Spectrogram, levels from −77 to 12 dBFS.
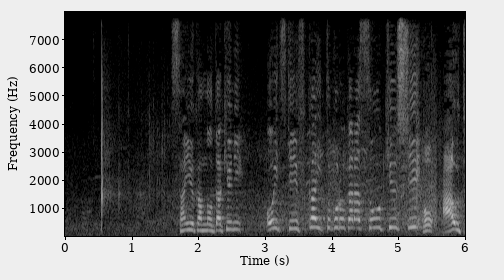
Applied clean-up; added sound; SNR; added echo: none; none; none; none.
